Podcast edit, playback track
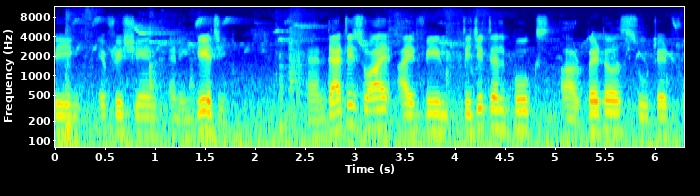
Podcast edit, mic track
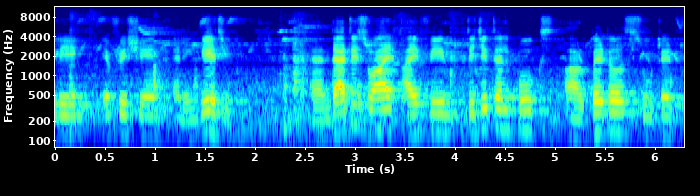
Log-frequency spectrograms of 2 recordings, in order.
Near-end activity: none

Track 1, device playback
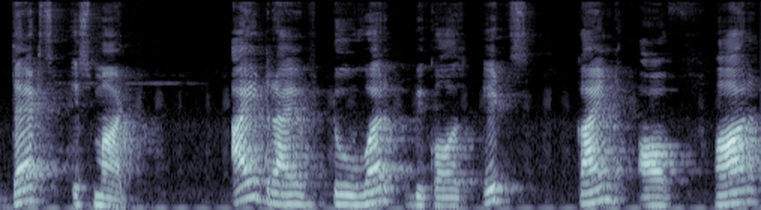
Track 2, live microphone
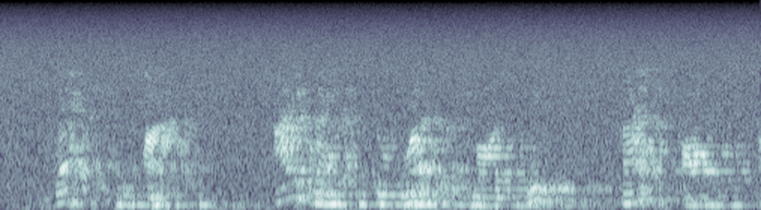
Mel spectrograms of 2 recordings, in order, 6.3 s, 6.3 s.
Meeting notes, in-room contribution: none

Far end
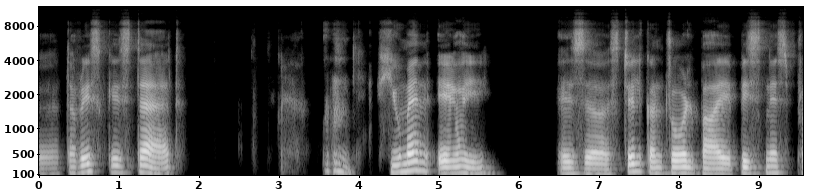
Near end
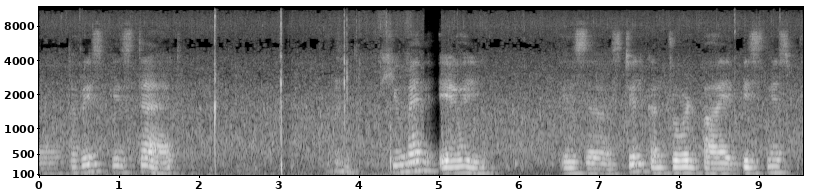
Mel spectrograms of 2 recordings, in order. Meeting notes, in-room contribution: none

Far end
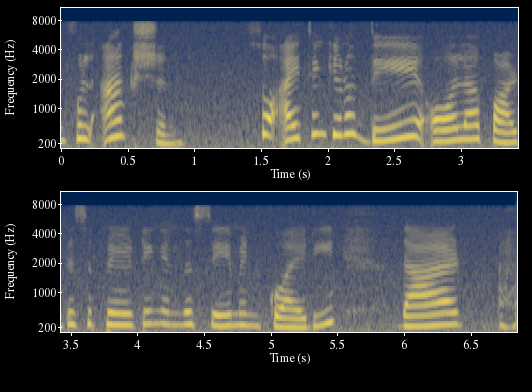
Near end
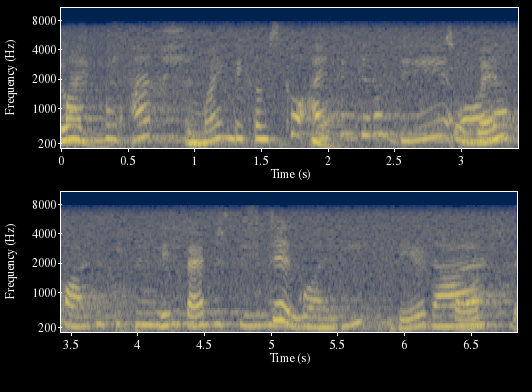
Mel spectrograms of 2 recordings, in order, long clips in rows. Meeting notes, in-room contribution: present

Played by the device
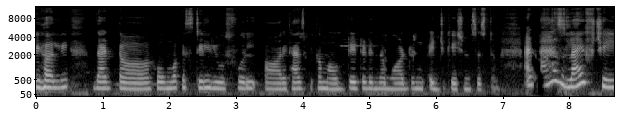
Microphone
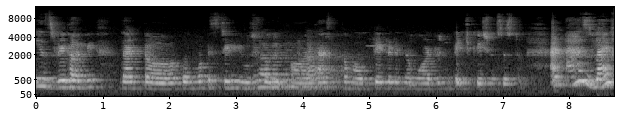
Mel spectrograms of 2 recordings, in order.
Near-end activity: present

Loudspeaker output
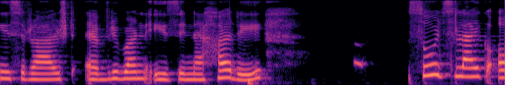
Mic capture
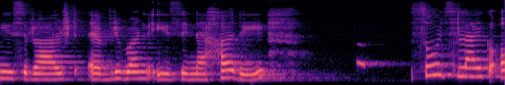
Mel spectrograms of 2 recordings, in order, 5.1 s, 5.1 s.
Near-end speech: none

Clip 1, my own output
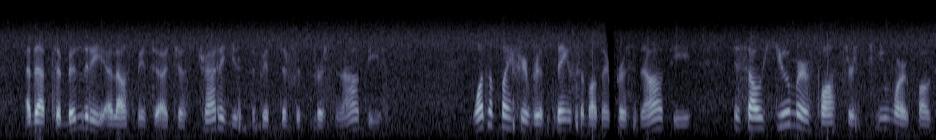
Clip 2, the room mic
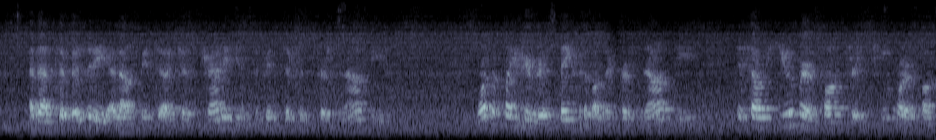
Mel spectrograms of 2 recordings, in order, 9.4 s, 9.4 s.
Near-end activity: none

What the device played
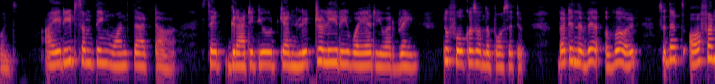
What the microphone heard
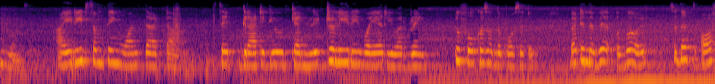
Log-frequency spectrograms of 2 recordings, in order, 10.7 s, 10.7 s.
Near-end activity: none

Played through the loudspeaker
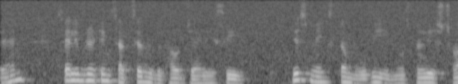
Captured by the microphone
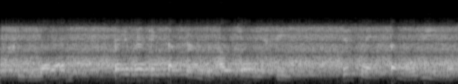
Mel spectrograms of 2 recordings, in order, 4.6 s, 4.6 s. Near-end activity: none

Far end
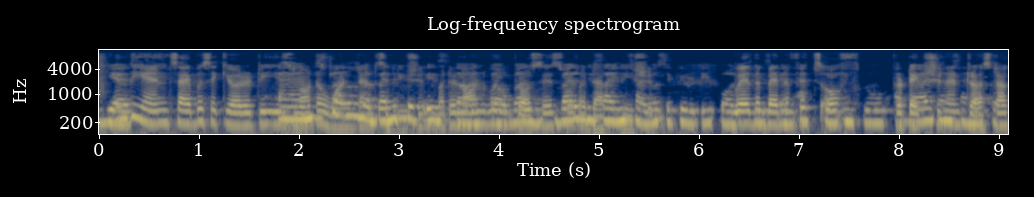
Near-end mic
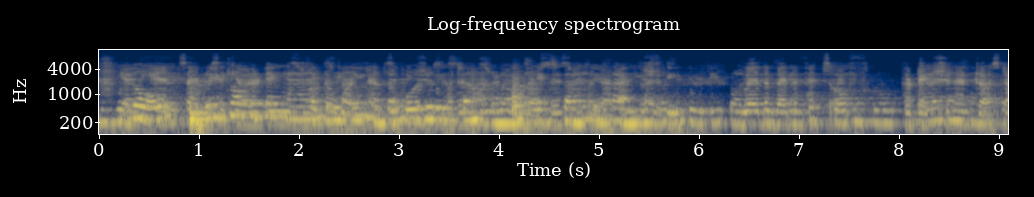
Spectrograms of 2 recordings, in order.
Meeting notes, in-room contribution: present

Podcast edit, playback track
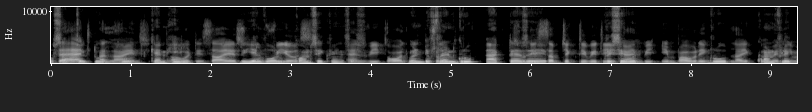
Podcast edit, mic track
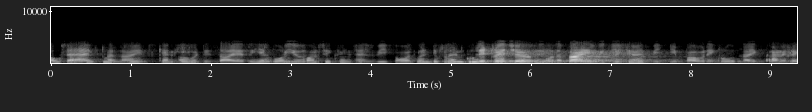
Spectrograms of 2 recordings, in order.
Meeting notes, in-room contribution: present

